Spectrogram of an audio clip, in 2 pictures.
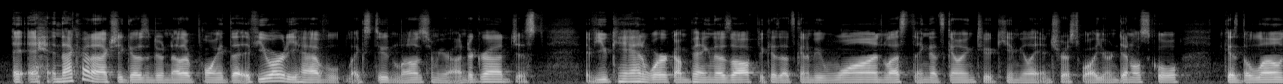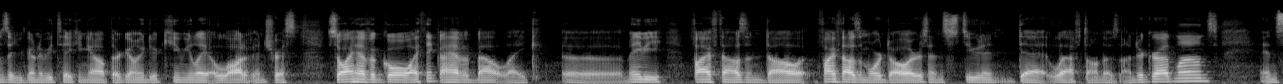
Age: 20-39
